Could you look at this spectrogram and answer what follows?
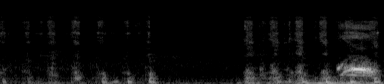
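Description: Beetroot being cut for homemade wine: a run of quick, rhythmic knife strokes, a brief pause, then another burst of cutting, close and fairly quiet.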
